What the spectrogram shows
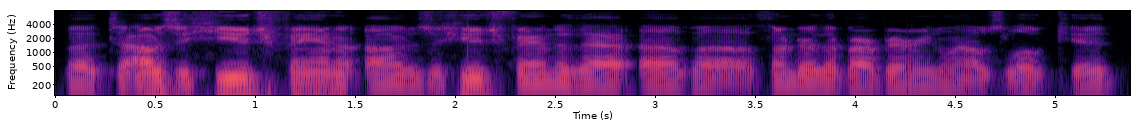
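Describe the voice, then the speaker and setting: A man in his forties talks casually to a live-stream audience in a lowish voice. He rambles and stops often, filling gaps with "uh" and "um" and restarting his sentences as he thinks out loud. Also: fairly even intonation. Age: 40s. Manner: rambling, halting with many fillers and restarts. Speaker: streamer host.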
